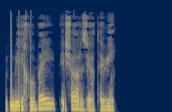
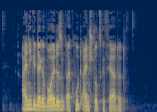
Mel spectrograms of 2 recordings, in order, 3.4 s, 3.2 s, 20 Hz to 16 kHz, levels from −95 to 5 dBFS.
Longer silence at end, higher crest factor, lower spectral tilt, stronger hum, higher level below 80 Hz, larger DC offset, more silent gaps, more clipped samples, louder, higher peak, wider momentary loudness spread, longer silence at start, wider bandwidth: first, 1.15 s vs 0.7 s; about the same, 16 dB vs 18 dB; about the same, -6.5 dB/octave vs -6 dB/octave; neither; first, -42 dBFS vs -50 dBFS; neither; neither; neither; first, -16 LUFS vs -19 LUFS; about the same, 0 dBFS vs -2 dBFS; second, 6 LU vs 13 LU; second, 0.1 s vs 0.45 s; about the same, 11.5 kHz vs 11.5 kHz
